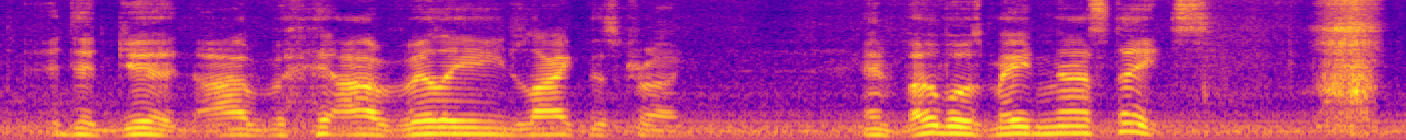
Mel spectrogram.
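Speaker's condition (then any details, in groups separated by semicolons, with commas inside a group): No condition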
